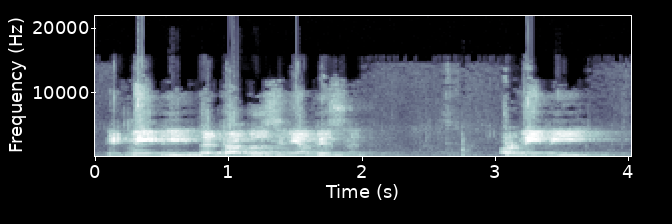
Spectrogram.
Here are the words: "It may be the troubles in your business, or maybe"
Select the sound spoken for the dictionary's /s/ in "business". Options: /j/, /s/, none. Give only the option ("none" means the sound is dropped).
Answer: none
